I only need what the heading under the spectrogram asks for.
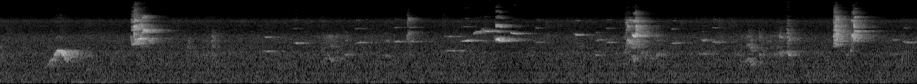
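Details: White-rumped shama during moult, singing scattered phrases: a rising whistle, sharp high clicks and short warbled notes separated by pauses, over a quiet background hum.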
